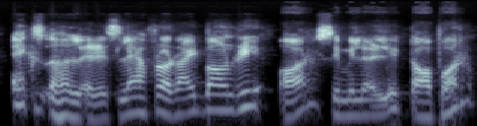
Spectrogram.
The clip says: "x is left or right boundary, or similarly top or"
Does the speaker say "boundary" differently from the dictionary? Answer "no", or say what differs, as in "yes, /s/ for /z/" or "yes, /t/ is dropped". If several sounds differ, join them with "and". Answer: no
